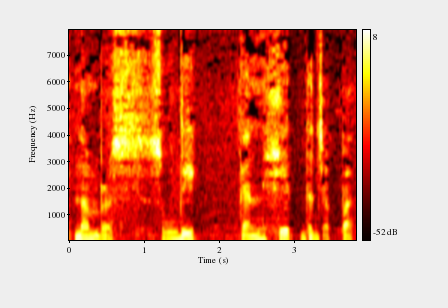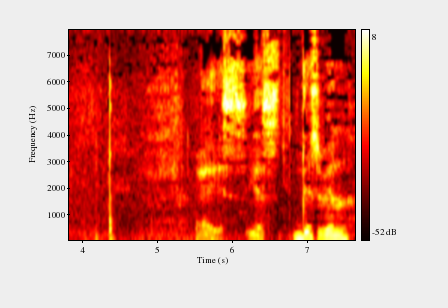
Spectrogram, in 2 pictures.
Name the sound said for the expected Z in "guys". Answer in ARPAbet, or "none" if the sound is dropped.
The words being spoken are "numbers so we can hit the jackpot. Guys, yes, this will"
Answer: S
